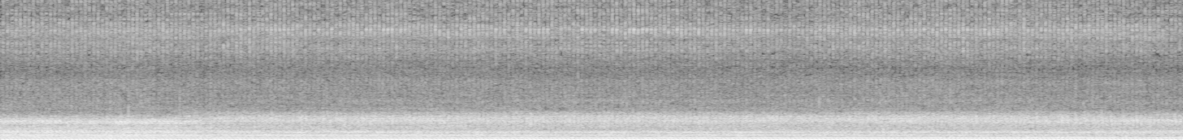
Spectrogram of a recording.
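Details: Pressure washer small engine with white oil (water leaking into the crankcase suspected), pressure increased while running. A steady, even drone under pump load with no misses, surging or knocking; it carries the pressure fine.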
